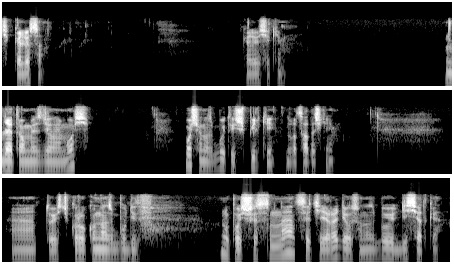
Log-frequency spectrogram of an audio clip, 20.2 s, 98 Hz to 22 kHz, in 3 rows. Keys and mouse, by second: 3.9 shift+a, 15.0-17.7 drag, 18.3-20.2 drag.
